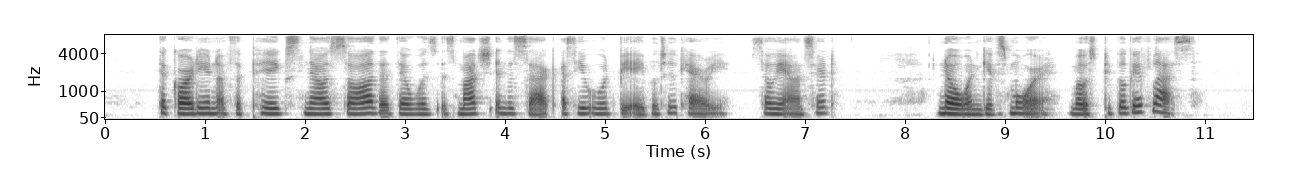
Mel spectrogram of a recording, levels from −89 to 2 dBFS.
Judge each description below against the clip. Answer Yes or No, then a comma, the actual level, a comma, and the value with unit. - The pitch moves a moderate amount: No, narrow, 1.7 semitones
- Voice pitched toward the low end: No, high, 195 Hz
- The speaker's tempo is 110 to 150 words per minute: No, average, 170 wpm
